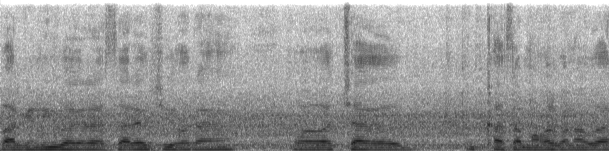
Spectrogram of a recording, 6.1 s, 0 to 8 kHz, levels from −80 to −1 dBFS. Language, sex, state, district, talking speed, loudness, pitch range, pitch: Hindi, male, Bihar, Patna, 140 wpm, -16 LUFS, 105-110 Hz, 110 Hz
